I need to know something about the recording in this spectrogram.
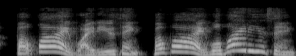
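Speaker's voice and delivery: playful, almost sing-song teasing. Showing how to answer someone's repeated question, in a playful tone. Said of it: "change the tone of your voice... almost playfully".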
